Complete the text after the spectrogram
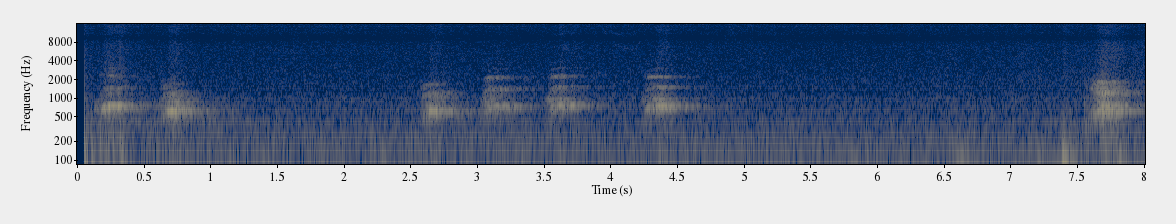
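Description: A dog barks in short, sharp bursts, spaced irregularly, over a faint background hiss.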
